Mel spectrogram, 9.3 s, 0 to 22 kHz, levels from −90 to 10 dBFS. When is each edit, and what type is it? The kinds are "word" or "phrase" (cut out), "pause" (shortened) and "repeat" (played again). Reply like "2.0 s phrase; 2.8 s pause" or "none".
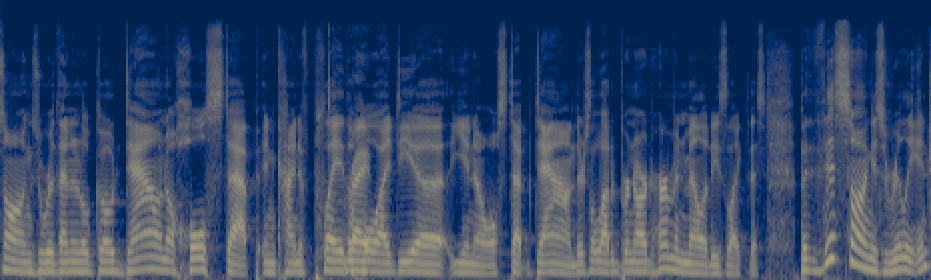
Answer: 5.0 s word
